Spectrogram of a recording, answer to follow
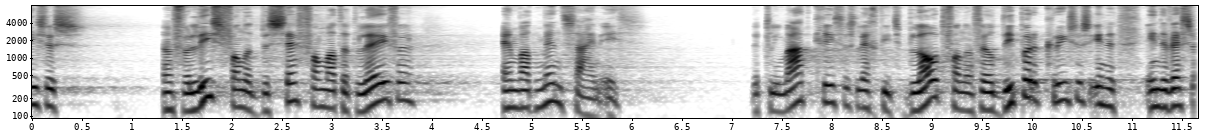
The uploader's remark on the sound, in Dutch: Opgenomen in de Noorderkerk te Amsterdam.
